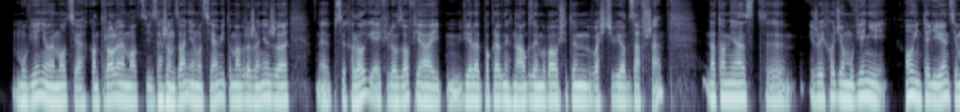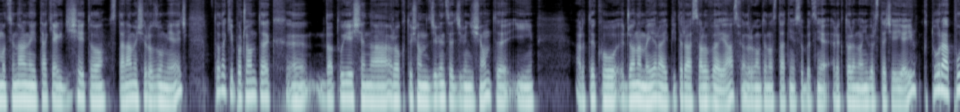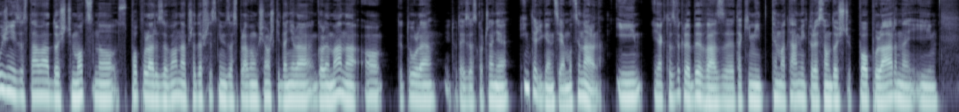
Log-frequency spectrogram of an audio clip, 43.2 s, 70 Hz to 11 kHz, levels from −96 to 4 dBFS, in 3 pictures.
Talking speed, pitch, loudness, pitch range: 135 wpm, 120 Hz, -19 LUFS, 115-130 Hz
